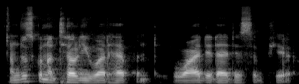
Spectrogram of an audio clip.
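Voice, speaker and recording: A man's voice: sits low, fairly even intonation, brisk, creaky, fairly bright tone, no echo, studio quality. A man hosting a casual religious livestream, congested with a blocked nose and sore throat, rambling and repeating words as he searches for them. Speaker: livestream host.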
